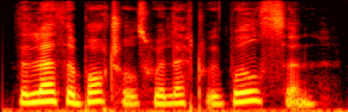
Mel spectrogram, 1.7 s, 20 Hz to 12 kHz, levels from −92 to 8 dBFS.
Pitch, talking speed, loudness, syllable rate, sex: 225 Hz, 240 wpm, -20 LUFS, 7.6 syllables/s, female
